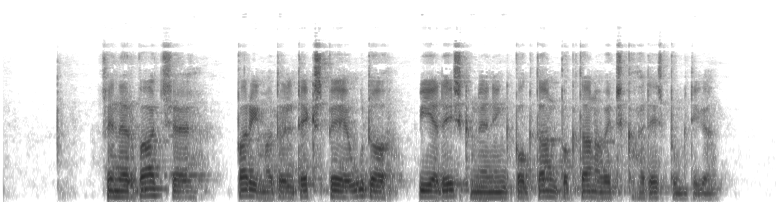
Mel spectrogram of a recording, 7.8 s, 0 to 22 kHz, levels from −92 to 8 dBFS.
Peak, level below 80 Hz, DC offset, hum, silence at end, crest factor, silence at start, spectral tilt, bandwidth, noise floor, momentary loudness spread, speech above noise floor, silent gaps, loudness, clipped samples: -2 dBFS; -52 dBFS; under 0.1%; none; 0.6 s; 16 dB; 1 s; -5 dB/octave; 9.4 kHz; -72 dBFS; 10 LU; 56 dB; none; -17 LUFS; under 0.1%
